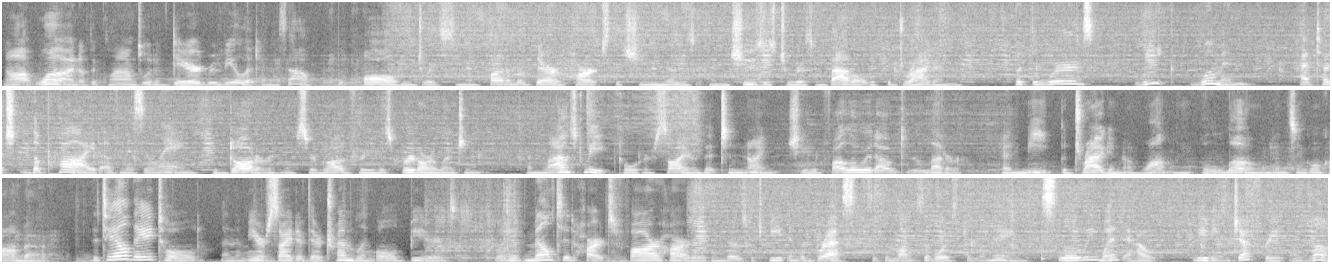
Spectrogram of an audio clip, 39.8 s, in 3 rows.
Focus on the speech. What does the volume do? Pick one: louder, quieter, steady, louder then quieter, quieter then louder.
steady.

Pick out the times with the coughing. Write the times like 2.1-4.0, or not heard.
not heard.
